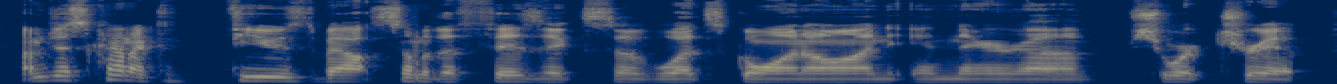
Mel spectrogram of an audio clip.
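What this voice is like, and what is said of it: Speaker with a noticeable accent. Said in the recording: “lovely to hear your voice with that fabulous accent”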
